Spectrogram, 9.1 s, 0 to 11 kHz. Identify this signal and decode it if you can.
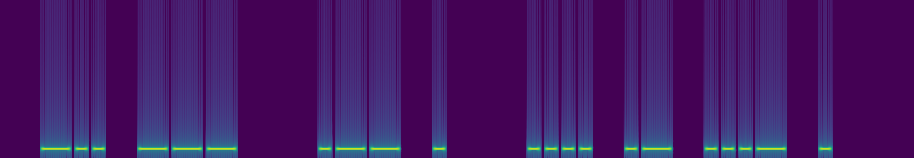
Morse code, heard as a keyed tone, about 14 wpm, spaced as for 12 wpm, 680 Hz. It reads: DO WE HAVE
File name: Morsekurs / Witze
